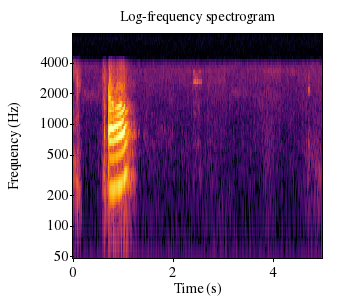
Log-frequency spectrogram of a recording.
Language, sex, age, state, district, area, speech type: Dogri, female, 18-30, Jammu and Kashmir, Reasi, rural, conversation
